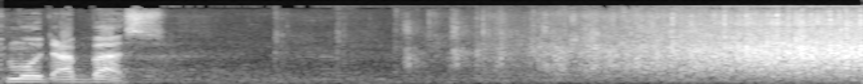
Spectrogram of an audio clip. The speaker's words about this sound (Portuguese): Minutos depois, Abbas discursou na Assembleia Geral, onde foi aplaudido de pé por algumas das delegações.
